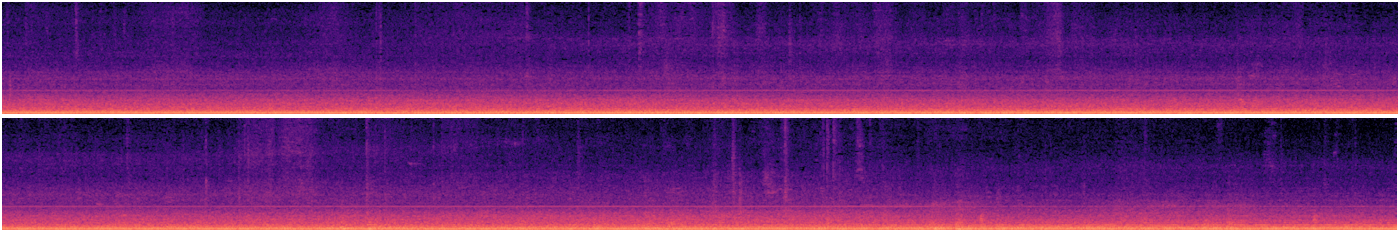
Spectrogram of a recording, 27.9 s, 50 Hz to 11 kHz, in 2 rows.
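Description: E3 series Shinkansen train running at a steady speed, heard from inside the passenger cabin: a constant hum with several low steady tones and a faint high tone over even running noise.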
